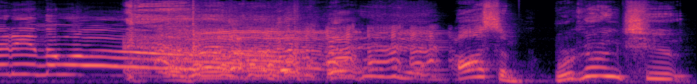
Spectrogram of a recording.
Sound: laughing

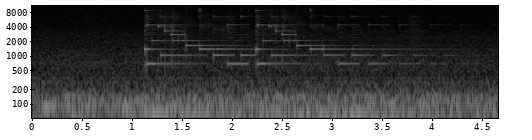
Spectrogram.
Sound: mobile ringing

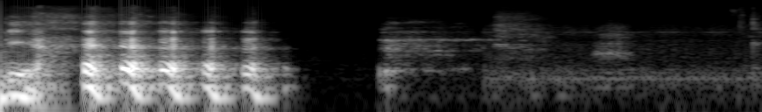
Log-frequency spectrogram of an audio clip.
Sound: laughs

